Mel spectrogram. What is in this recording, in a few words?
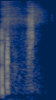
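Foot Concrete Sneaker Walk, footsteps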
